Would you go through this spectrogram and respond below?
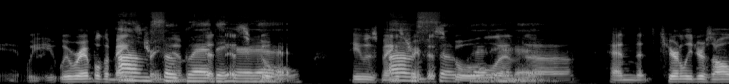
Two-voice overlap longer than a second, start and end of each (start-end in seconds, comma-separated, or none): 1.1-2.9, 3.9-5.5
